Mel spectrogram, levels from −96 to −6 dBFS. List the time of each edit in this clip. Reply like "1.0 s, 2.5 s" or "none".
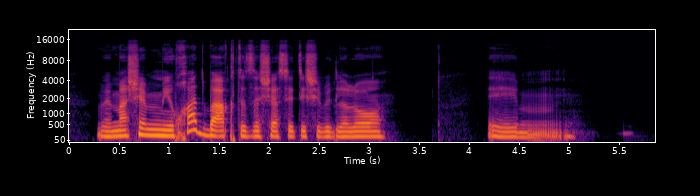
none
